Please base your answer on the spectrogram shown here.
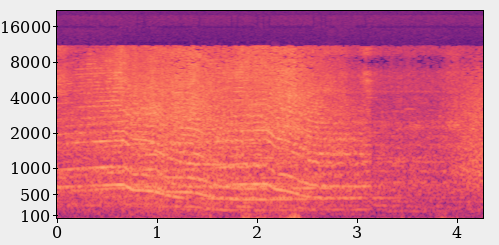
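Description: A Ferrari Formula 1 car in a racing video game during the Australian Grand Prix, its engine whining at high revs with pitch rising and falling through gear changes, steady and continuous, with a couple of low thumps.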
